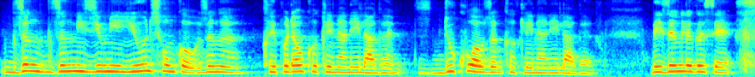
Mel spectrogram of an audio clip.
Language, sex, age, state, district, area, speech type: Bodo, female, 18-30, Assam, Kokrajhar, rural, spontaneous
